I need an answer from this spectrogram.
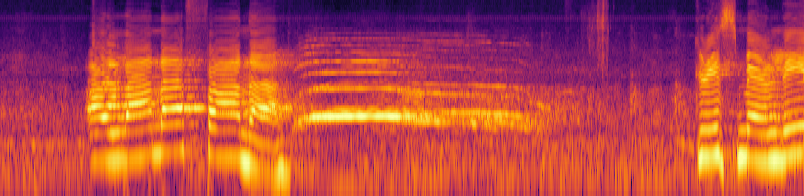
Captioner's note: spectators cheering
